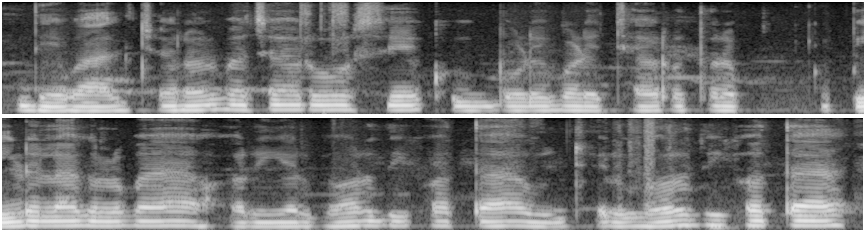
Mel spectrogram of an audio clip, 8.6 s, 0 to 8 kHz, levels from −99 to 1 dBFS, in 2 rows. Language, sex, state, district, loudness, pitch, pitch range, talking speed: Bhojpuri, male, Uttar Pradesh, Deoria, -16 LUFS, 115 Hz, 110-125 Hz, 140 wpm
